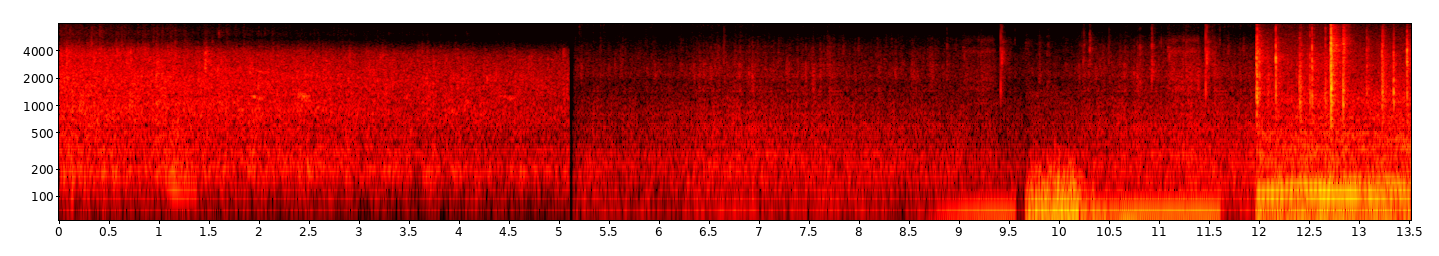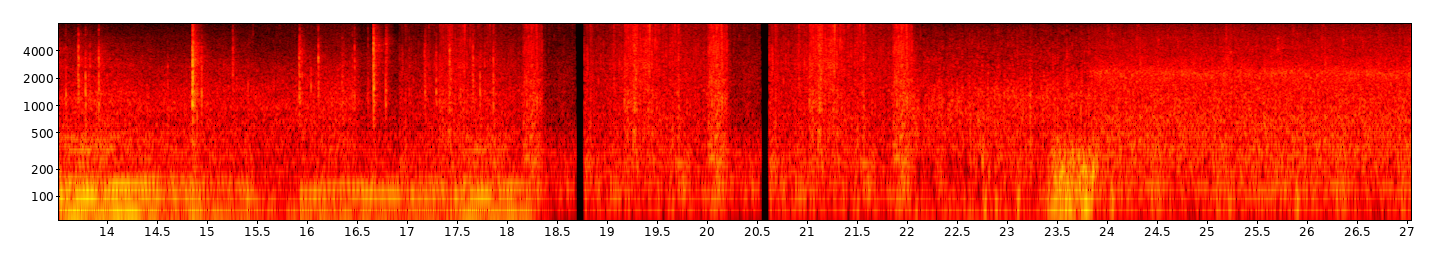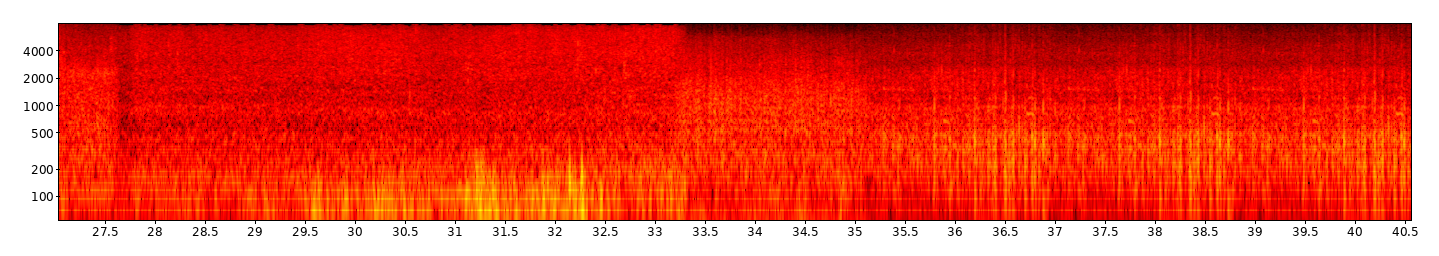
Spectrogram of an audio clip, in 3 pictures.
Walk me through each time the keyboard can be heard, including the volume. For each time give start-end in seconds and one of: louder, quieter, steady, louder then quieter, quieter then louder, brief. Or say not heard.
8.7-18.4 louder then quieter.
